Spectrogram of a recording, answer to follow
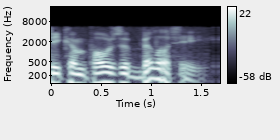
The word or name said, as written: decomposability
